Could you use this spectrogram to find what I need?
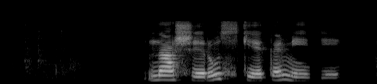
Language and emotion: Russian, neutral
